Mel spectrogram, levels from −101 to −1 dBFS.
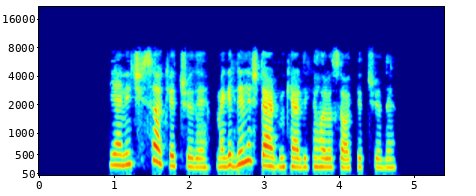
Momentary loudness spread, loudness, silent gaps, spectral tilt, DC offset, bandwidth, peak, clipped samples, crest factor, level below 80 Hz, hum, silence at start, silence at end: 12 LU; -26 LUFS; none; -4 dB/octave; under 0.1%; 8 kHz; -8 dBFS; under 0.1%; 20 dB; -72 dBFS; none; 0.95 s; 0.65 s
